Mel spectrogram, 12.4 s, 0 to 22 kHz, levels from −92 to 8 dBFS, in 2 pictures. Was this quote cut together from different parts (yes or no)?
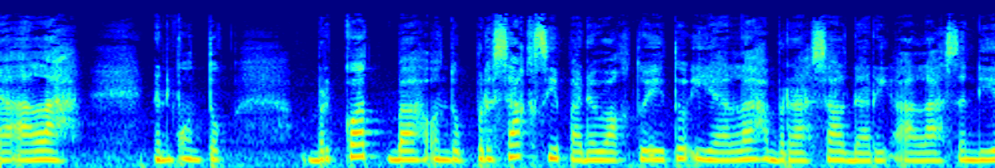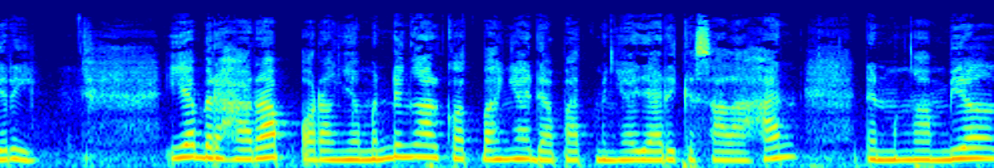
yes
